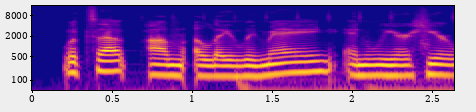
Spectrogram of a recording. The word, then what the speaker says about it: Aleali: It's Aleali. I think Ali is a little lazy because that's only 3 letters of the 6 letters of my name.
